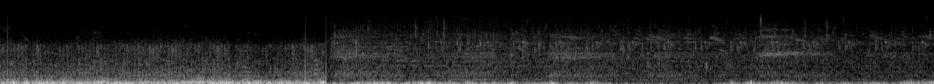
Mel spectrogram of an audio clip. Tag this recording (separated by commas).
Animal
